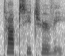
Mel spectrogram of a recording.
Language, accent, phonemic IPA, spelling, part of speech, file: English, General American, /ˌtɑpsiˈtɚvi/, topsy-turvy, adverb / adjective / noun / verb, En-us-topsy-turvy.ogg
- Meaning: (adverb) 1. Backwards or upside down; also, having been overturned or upset 2. Not in the natural order of things; in a disorderly manner; chaotically; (adjective) Backwards or upside down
